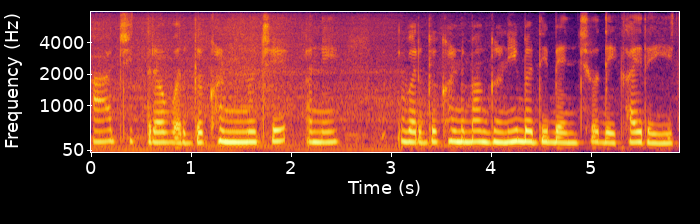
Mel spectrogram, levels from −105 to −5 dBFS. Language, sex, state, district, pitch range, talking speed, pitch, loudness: Gujarati, female, Gujarat, Valsad, 220-230 Hz, 120 wpm, 225 Hz, -13 LUFS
